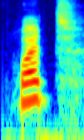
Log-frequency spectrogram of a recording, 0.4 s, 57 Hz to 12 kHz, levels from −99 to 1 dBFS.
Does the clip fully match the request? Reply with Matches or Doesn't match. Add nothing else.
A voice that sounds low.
Doesn't match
